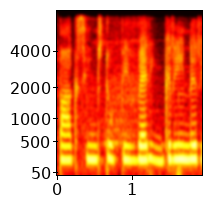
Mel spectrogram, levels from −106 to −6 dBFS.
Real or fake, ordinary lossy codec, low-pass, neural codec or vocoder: real; none; 7.2 kHz; none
